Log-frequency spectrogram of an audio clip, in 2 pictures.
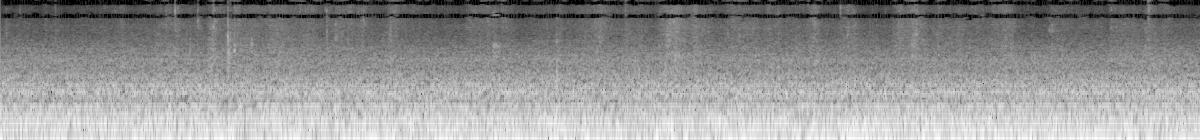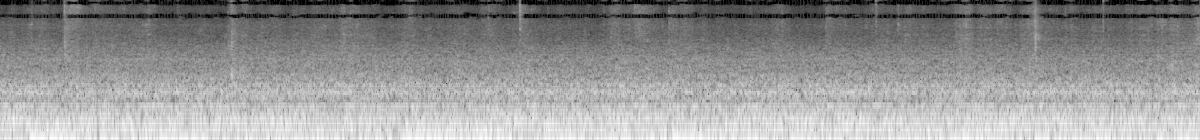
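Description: Steady low background rumble, with scattered faint ticks and rustles as flower stems and leaves are handled.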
